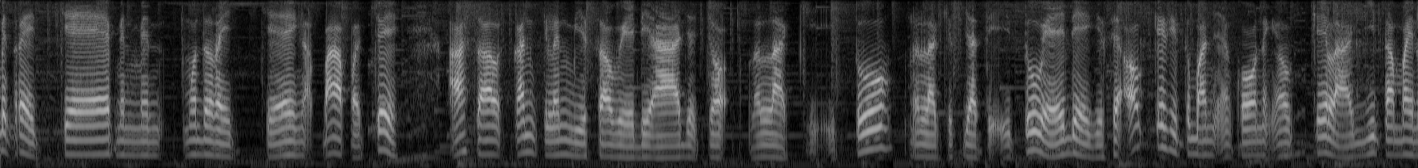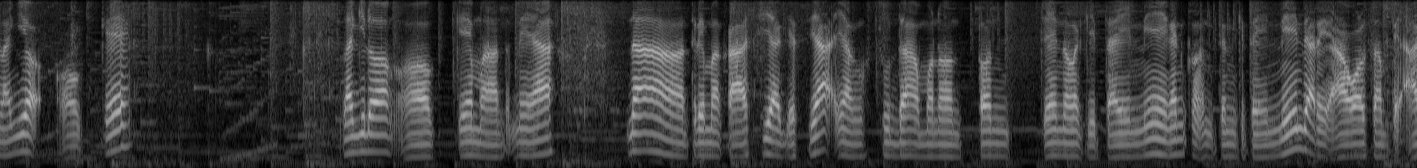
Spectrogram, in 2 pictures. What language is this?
Indonesian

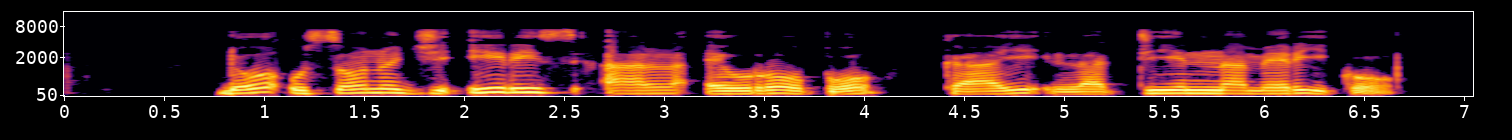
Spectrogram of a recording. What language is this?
Esperanto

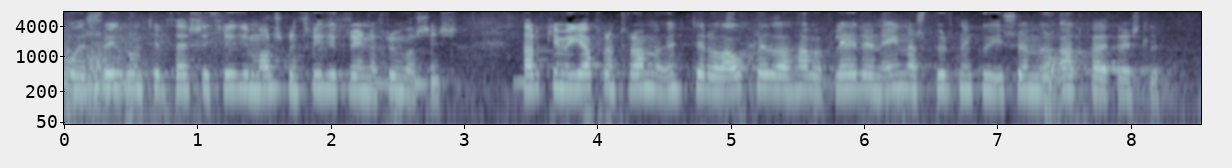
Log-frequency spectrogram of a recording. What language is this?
Icelandic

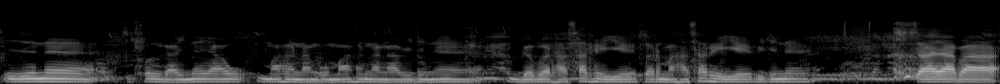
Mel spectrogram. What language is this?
Bodo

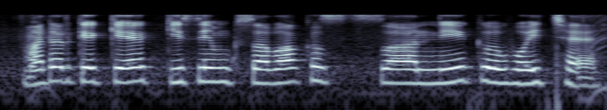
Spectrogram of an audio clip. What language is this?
Maithili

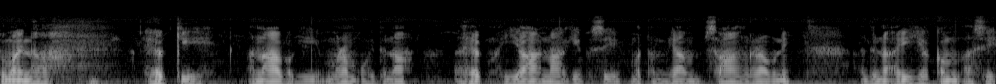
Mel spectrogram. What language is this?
Manipuri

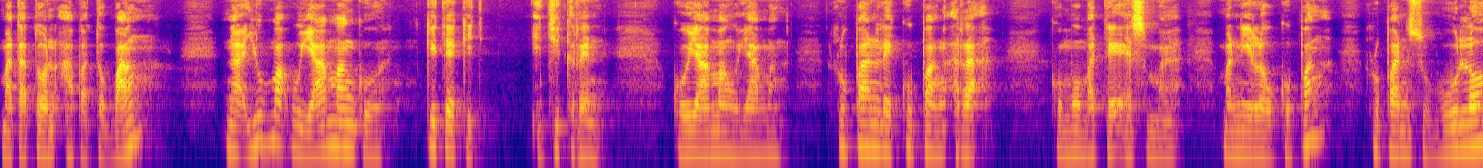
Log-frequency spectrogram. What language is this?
Ratahan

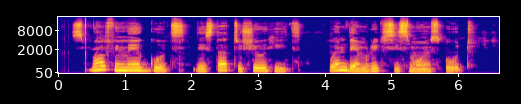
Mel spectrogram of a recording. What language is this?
Nigerian Pidgin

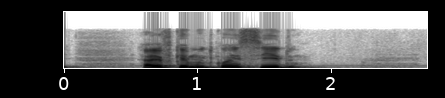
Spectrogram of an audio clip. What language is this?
Portuguese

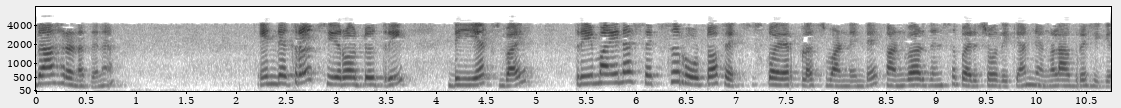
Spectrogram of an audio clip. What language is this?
Malayalam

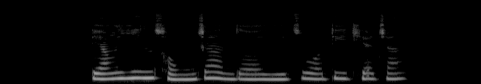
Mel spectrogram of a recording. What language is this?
Chinese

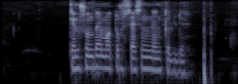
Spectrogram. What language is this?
Bashkir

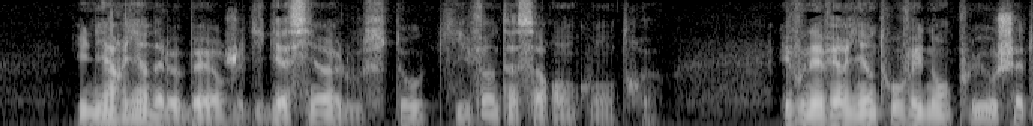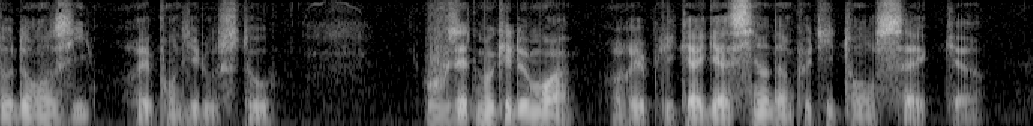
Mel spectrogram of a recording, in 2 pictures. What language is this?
French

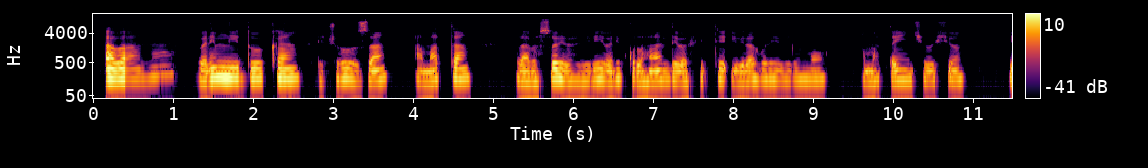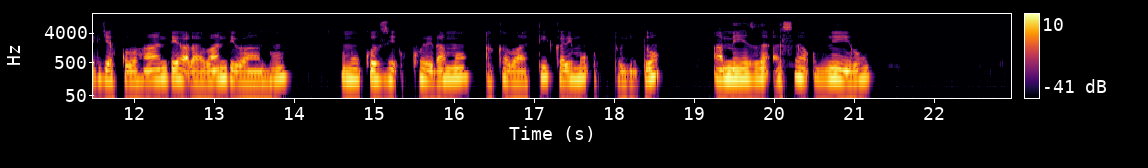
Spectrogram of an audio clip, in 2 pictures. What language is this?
Kinyarwanda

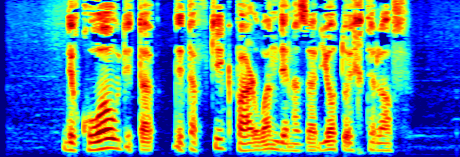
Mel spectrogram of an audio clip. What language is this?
Pashto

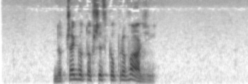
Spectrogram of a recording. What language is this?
Polish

